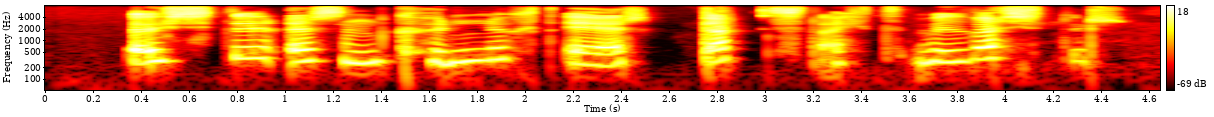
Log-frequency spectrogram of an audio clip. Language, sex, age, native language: Icelandic, female, 18-19, Icelandic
